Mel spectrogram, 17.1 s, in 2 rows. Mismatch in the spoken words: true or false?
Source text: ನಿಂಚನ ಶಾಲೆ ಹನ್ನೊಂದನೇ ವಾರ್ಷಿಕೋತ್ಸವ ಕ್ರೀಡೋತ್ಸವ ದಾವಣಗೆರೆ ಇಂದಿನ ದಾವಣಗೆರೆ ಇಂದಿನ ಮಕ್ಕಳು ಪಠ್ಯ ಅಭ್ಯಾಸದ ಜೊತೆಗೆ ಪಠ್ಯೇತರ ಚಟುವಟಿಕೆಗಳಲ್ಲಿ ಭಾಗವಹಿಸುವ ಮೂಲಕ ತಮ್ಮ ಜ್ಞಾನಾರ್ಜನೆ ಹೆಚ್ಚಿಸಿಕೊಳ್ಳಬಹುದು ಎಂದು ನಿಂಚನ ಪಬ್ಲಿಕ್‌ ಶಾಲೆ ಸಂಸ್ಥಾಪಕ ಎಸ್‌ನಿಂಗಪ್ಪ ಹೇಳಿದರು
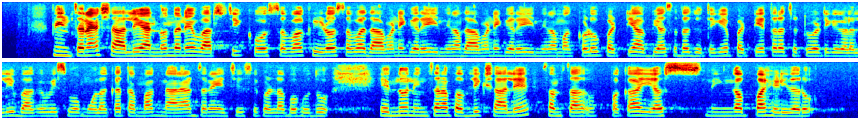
false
